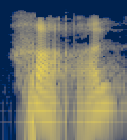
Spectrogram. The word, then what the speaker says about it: 很: 근데 n이니까 근데 앞에가 h니까 헌이라고 발음을 하시면 됩니다. 헌, 삼성이에요.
